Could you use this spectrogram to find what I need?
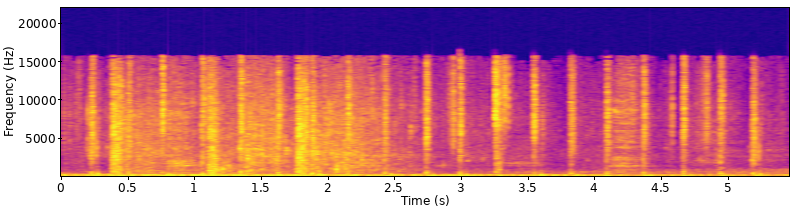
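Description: Footsteps echo through a tunnel.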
